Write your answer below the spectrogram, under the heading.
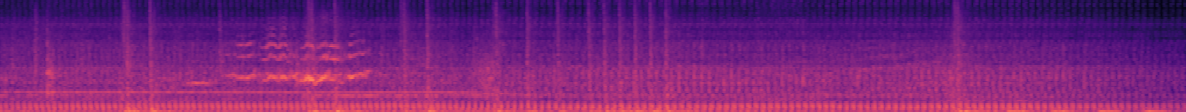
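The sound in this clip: A car engine roars with the accelerator floored, holding a loud, steady, rumbling drone for the whole stretch. A few sharp clicks and a brief chirping sound rise above it.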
